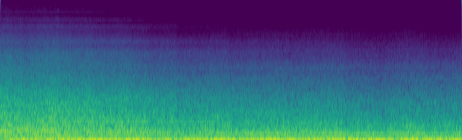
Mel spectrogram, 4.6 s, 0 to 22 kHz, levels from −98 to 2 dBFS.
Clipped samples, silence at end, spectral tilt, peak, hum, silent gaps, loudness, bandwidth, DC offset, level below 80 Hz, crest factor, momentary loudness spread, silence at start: under 0.1%; 0 s; -10.5 dB/octave; -2 dBFS; none; none; -20 LUFS; 3.1 kHz; under 0.1%; -14 dBFS; 12 dB; 3 LU; 0 s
